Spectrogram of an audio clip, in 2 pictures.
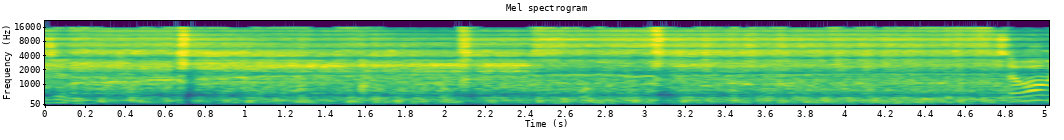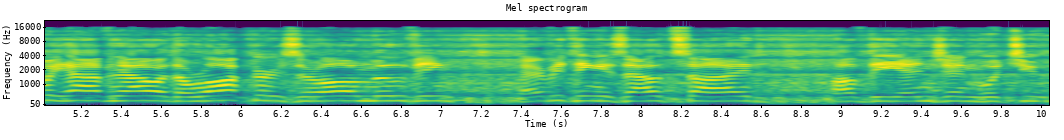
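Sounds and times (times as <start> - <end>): diesel engine clattering: 0.0 - 10.0.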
